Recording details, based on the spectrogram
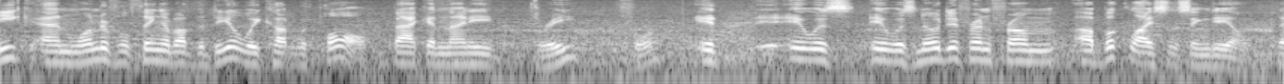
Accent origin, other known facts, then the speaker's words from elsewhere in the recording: United Kingdom; And yes, I am British, so what?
